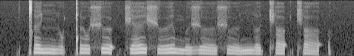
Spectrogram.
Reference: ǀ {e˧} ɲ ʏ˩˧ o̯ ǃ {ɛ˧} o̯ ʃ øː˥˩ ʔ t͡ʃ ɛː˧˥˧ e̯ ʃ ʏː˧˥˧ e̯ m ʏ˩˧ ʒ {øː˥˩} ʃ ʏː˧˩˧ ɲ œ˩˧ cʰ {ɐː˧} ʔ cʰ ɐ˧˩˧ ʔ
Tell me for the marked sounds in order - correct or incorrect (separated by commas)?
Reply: incorrect, incorrect, incorrect, correct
